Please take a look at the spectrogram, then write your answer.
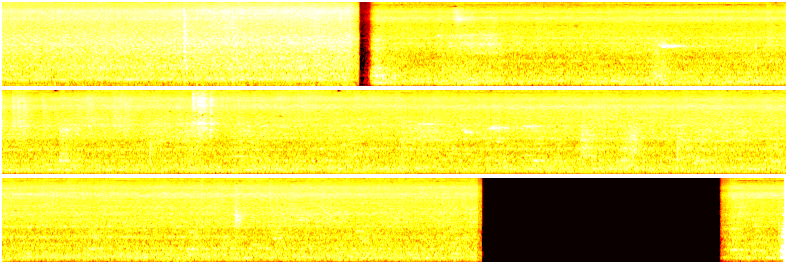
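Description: Fennel biscuits of flour dough deep-frying in hot oil, a steady broadband hiss and crackle running continuously at moderate level, with a brief cut early on and a silent gap near the end.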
